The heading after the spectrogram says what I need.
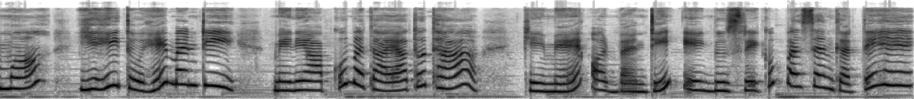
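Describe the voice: A woman does a squeaky, cartoonish character voice in an extremely high pitch at a very slow pace, with faint music in the background.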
